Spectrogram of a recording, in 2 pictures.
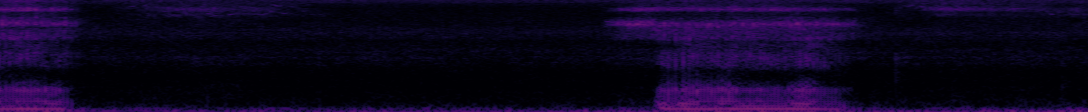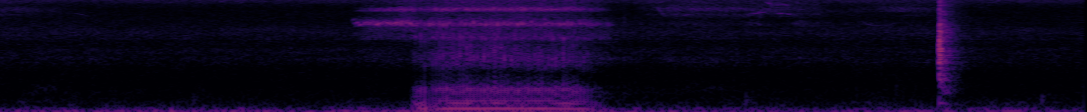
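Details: Sleeping dog gives regular rattling snores about every four seconds, with quiet room noise between; snoring.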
